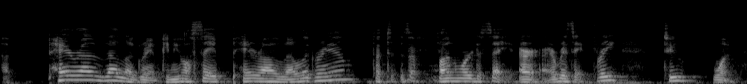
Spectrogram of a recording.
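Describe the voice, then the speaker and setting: A man reading a storybook aloud for children in an expressive teacherly way. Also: mid-range voice, lo-fi sound. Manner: animated, pauses to quiz listeners.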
